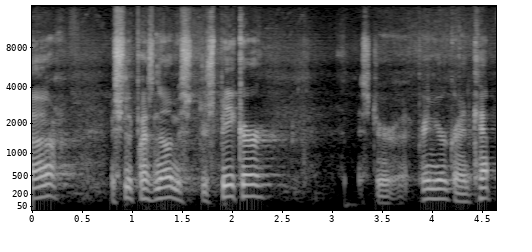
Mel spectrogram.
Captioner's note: speaking French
